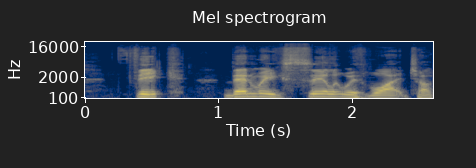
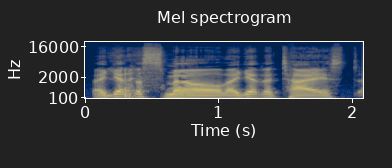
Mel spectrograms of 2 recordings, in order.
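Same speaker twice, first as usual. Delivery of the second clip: ordinary talk, nothing marked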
